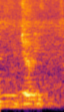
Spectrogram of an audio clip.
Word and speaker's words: Punjab: Punjabi. – Punjabi. Punjabi. Punjabi. No es pum. Es pam, pam, pam, pam.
